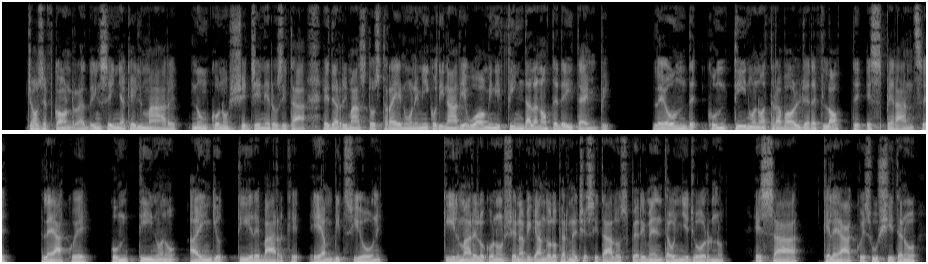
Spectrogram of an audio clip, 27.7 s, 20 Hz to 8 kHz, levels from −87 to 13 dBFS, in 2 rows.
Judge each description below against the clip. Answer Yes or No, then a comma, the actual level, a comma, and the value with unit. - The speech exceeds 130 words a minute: No, average, 125 wpm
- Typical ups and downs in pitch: Yes, average, 4.7 semitones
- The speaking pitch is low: Yes, very low, 90 Hz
